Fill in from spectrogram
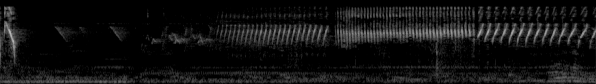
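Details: Canary song meant to encourage reluctant canaries, quieter and farther off over faint background noise. It has soft sliding notes, then a building rapid high trill and a brighter pulsing trill.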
